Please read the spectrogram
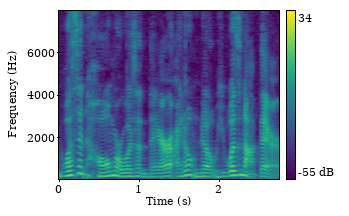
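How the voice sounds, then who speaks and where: With a plain, everyday voice, a woman speaks at a fairly quick pace and a fairly low pitch, showing ordinary pitch variation in a very clean recording with a silent background. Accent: American. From US Midwest, south suburbs of Chicago. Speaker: podcast host, nanny. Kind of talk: casual storytelling monologue.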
